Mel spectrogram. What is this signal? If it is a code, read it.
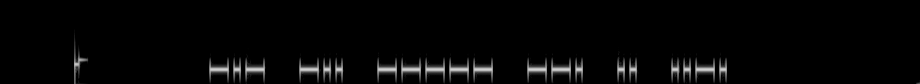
Morse code, heard as a keyed tone, about 21 wpm, spaced as for 15 wpm, 700 Hz. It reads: KD0GIF
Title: USA Call Signs - 6 Characters - 2x Character Spacing - 20wpm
